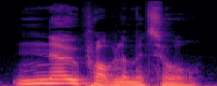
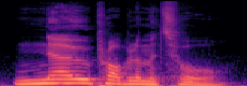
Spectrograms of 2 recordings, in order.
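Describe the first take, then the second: No difference in how they are said.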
